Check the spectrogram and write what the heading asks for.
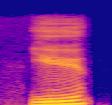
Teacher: This one has a nice clean rising tone.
